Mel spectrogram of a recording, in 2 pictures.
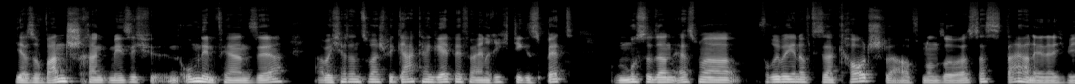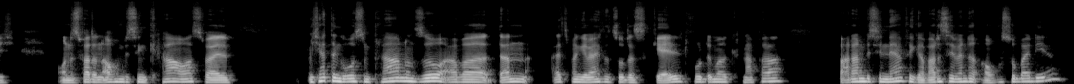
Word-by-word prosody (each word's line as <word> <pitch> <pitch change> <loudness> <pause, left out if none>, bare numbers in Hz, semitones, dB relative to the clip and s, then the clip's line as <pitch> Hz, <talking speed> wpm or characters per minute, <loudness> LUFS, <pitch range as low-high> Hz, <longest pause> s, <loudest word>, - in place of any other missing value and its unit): ja, 100 -3 +3
so 95 -1 -2
wandschrankmäßig, 105 -3 +1
äh, - - -4 0.3
um 135 +5 +5
den 105 -6 +4
Fernseher, 100 +5 0 0.2
aber 105 0 0
ich 105 - -4
hatte 120 0 0
dann 120 - +1
zum 120 0 -2
Beispiel 115 -1 -2
gar 120 +3 -1
kein 120 -3 0
Geld 120 +3 +2
mehr 120 - +1
für 110 - -5
ein 100 0 +1
richtiges 105 -2 -4
Bett 125 +1 -1 0.3
und 100 +2 0
musste 115 +1 +2
dann 110 0 +3
erstmal 105 -2 +1 0.2
vorübergehend 120 +1 +2
auf 110 - -4
dieser 110 -1 -2
Couch 130 +8 -1
schlafen 90 - -6
und 90 0 -3
sowas. 90 +3 -1
Das 130 +1 -5
daran 125 -8 0
erinnere 85 -1 -1
ich 85 0 -8
mich 85 +1 -6 0.4
und 95 0 -1
das 95 +3 -4
war 115 - +4
dann 110 -1 +1
auch 115 +2 +1
'n 120 - +1
bisschen 115 -2 -2
Chaos, 130 +3 -1
weil 105 0 +3 0.7
ich 115 - -1
hatte 160 -1 +4
'n - - +7
großen 135 -2 +2
Plan 145 +5 +2
und 145 - +4
so, 150 +3 +4
aber 115 -1 +1
dann, 115 +2 +1 0.2
als 115 +2 -6
man 120 - +2
gemerkt 115 +3 +2
hat, 110 - -4
so, 115 - -1
das 105 0 -3
Geld 125 +7 +1
wurde 120 -1 -1
immer 120 -1 0
knapper, 135 +8 -4 0.5
war - - -2
da 130 - +4
'n 135 - +5
bisschen 130 -1 0
nerviger. 130 -6 +1
War 105 - +2
das 130 +1 -2
eventuell 130 -1 +1
auch 90 +4 -4
so 135 - -2
bei 135 0 0
dir? 170 - -2
115 Hz, 215 wpm, -21 LUFS, 105-125 Hz, 0.7 s, n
